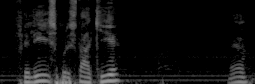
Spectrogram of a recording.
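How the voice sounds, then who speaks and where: A man speaks at a fairly slow pace with a somewhat breathy voice. His pitch is medium and varies in an ordinary way. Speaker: pastor. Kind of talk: sermon.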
